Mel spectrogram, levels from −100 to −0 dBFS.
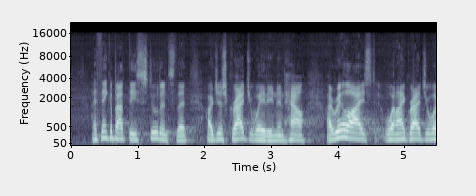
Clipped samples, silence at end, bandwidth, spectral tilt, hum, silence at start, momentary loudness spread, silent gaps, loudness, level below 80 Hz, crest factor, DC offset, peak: under 0.1%; 0 s; 16 kHz; -6.5 dB/octave; none; 0.3 s; 11 LU; none; -23 LUFS; -62 dBFS; 18 dB; under 0.1%; -4 dBFS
